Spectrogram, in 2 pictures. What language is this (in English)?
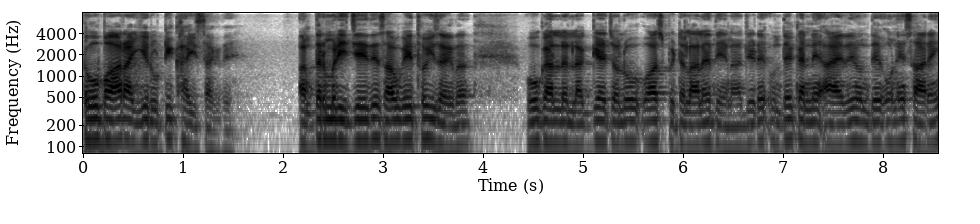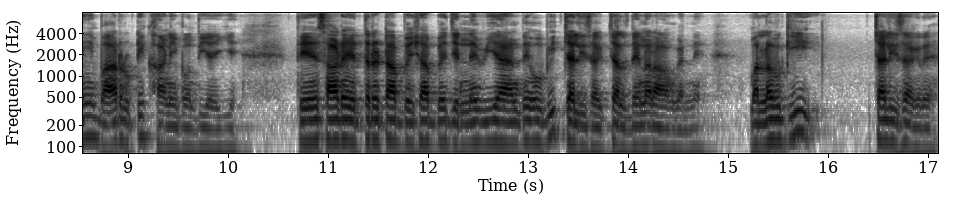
Dogri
